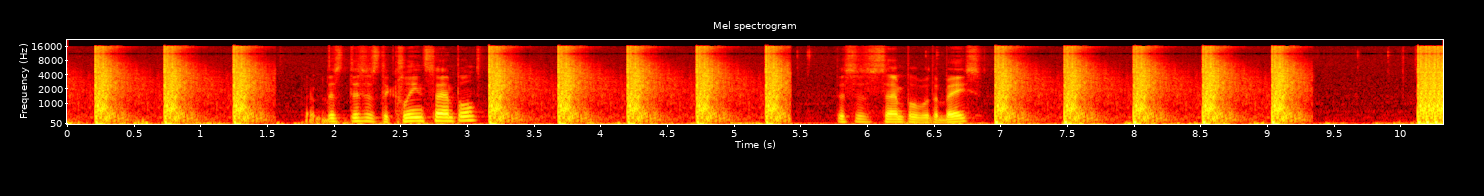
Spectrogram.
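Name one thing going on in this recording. A recorded gunshot sample plays back over and over.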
